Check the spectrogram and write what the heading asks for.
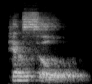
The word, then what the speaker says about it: castle: castle T silent.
